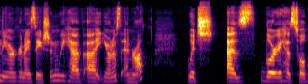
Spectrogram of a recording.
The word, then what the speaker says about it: Enroth: Lori has told me, is not how you pronounce his name in Swedish, but there's no way I'm ever going to pronounce his name correctly in Swedish, so we're just going to go with Enroth.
